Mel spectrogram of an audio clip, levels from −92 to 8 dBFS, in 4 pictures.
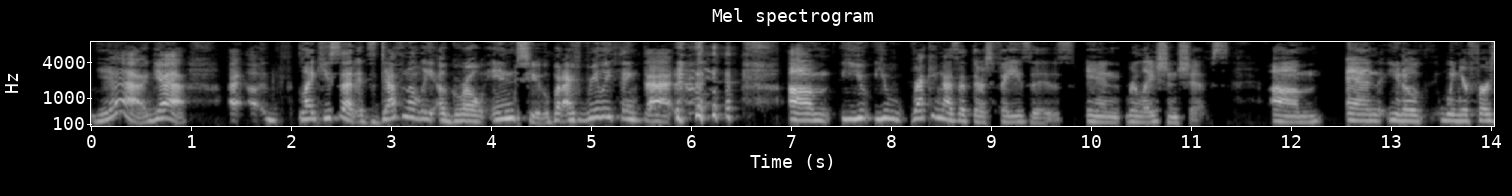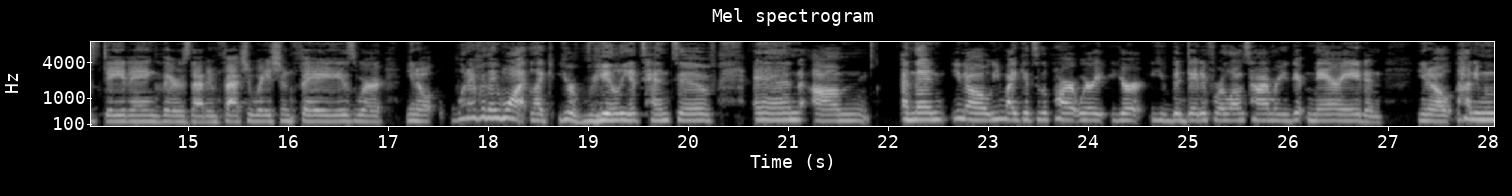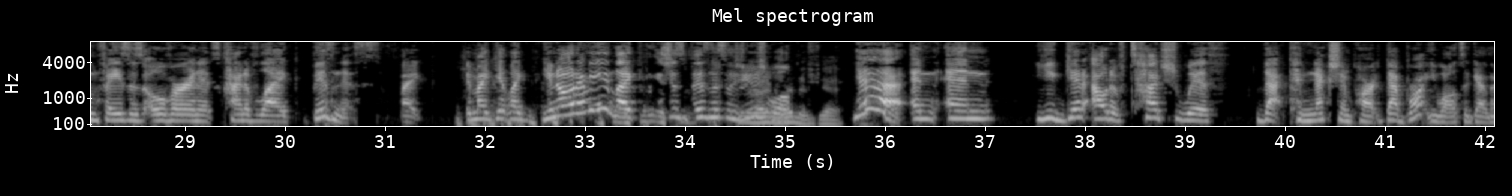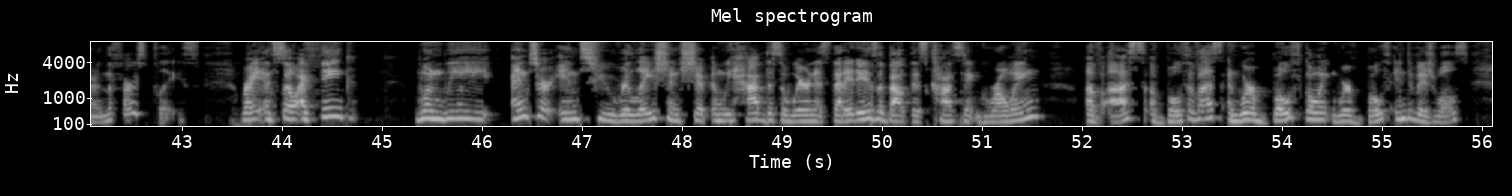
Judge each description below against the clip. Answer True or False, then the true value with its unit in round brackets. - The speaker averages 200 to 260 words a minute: False (170 wpm)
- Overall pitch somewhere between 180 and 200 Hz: True (190 Hz)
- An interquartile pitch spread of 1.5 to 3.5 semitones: False (4.7 semitones)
